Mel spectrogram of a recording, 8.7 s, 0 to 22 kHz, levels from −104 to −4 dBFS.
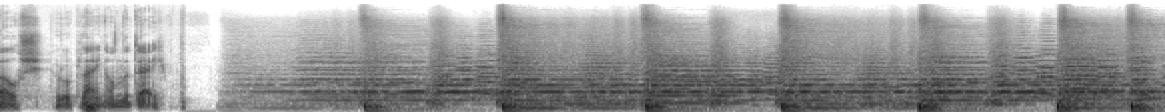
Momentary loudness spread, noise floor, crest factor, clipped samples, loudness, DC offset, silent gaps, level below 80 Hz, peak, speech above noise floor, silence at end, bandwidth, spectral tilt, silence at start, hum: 11 LU; -49 dBFS; 20 dB; under 0.1%; -25 LUFS; under 0.1%; none; -40 dBFS; -6 dBFS; 20 dB; 0 s; 18.5 kHz; -5.5 dB/octave; 0 s; none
